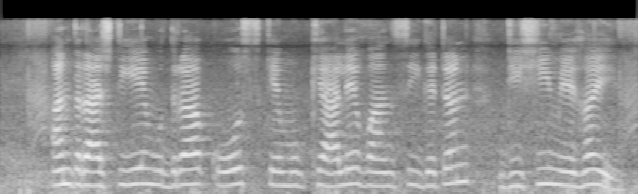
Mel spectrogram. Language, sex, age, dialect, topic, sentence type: Magahi, female, 25-30, Western, banking, statement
